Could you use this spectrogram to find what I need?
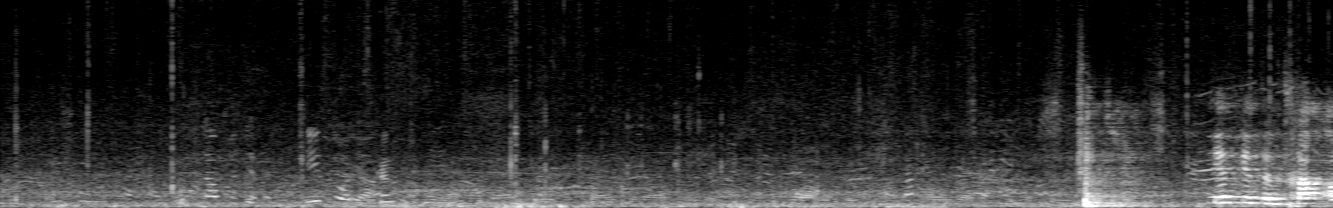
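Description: A horse's hooves thud softly on grass as it trots.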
